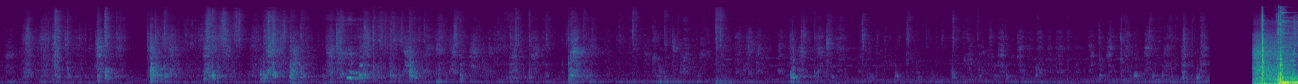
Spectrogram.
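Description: Golden retriever puppy playing at a mirror: faint scattered scuffles and claw taps with panting and a brief whimper about four seconds in, thinning out after about ten seconds. Loud music starts abruptly near the end.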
